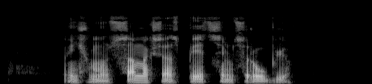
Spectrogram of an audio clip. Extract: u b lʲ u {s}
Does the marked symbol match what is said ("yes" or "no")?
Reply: no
